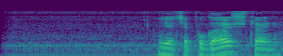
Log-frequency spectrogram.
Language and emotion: Russian, neutral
